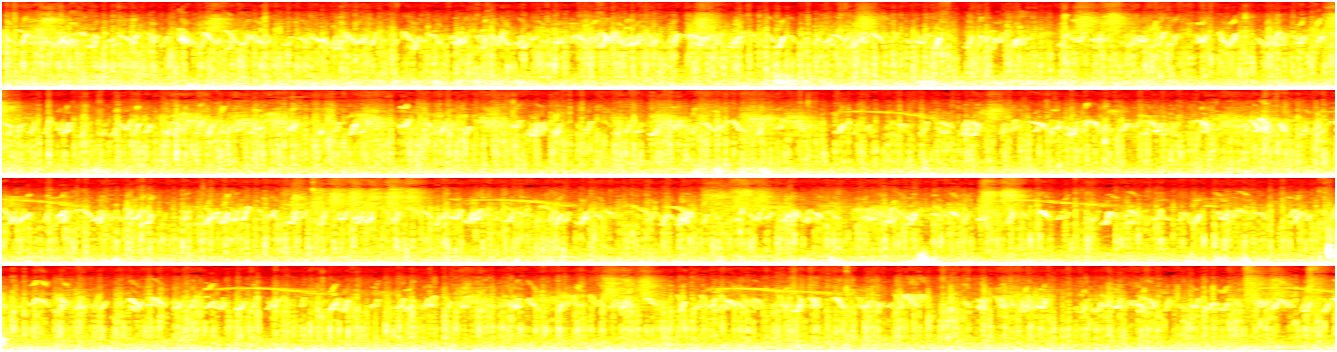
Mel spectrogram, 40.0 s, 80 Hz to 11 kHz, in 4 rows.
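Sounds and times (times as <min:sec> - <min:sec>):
baby chicks peeping: 0:00.0 - 0:39.9.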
